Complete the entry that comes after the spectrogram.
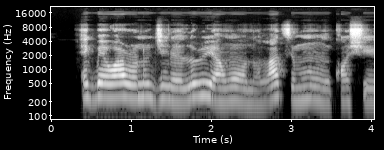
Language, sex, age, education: Yoruba, female, 15-29, tertiary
